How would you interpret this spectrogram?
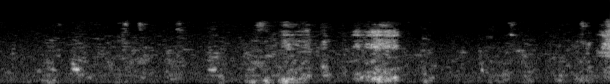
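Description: Noise suppressor artifacts run through the whole recording. The suppressor lowers the bands it judges to be steady noise frame by frame, so the room noise, sitting about 16 dB below the speech, dips in the gaps and returns under the talking. That pumping residue is what separates it from a plain noisy recording.

From 0.0 to 3.67 s, speech cut by the noise suppressor takes over. The suppressor treats parts of the speech itself as noise and pulls them down by as much as about 18 dB, across roughly three seconds of that stretch. Soft consonants and word endings sound swallowed or faded. The cause is that the suppressor misjudged the speech as noise; the background is not actually masking it.

The same speech cut returns from 4.0 to 6.01 s, with drops again reaching about 18 dB over about two seconds. Unlike a codec band limit, which removes everything above 8 kHz here on every sound evenly, these losses come and go with quiet syllables.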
